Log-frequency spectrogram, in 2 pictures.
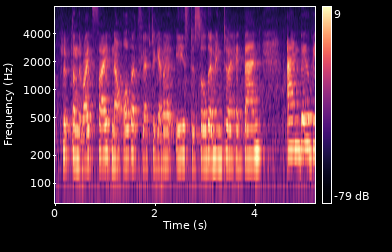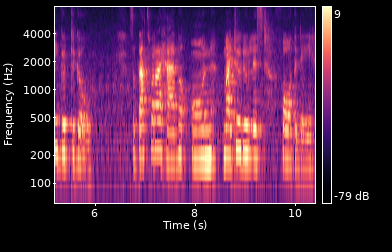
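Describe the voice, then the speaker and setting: Over noticeable background noise, a woman speaks at a moderate pace with medium pitch and fairly even intonation. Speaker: small business owner, vlogger. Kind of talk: casual vlog talk. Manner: whispering.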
